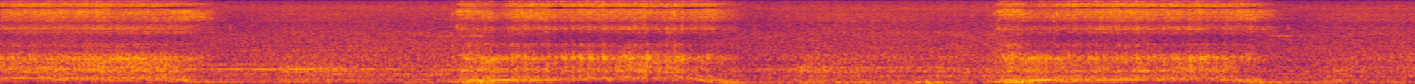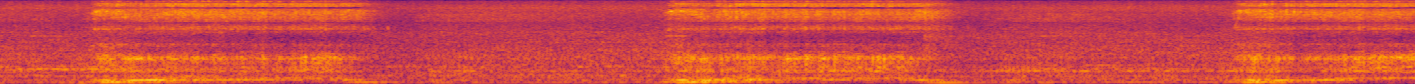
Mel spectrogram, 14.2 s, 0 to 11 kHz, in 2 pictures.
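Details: Sleeping girl, hard snoring: loud, harsh snoring on every breath in, about 22 breaths a minute, steady rhythm; heavy snoring.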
